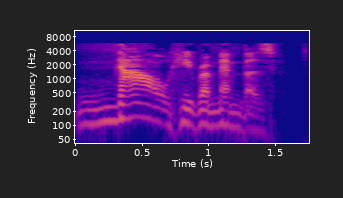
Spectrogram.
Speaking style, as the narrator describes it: snarled Angelina

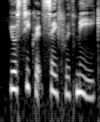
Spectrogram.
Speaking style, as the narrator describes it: Katie said

